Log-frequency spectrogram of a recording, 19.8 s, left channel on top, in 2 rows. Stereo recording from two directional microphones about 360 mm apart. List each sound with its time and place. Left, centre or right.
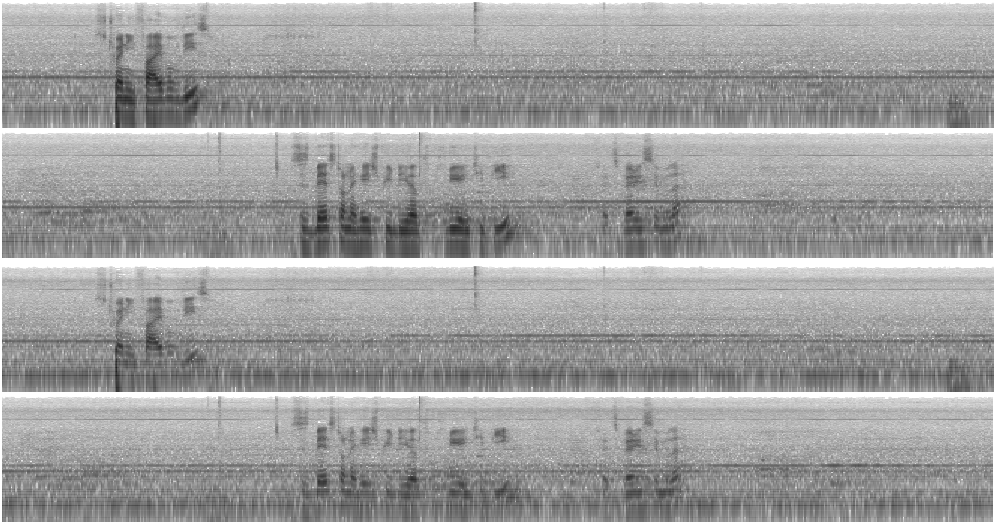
1.1 s speech: centre
12.8 s speech: centre
16.2 s speech: centre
